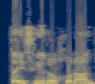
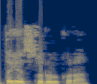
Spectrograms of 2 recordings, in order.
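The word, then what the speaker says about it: Taysir al-Qur'an: यस्सरा युयस्सिरु तैसीर, वो एक तफसीर भी है, तैसीरुल कुरान, तो लोग उसको पढ़ते हैं तैसरुल कुरान, अक्सर लोगों को मैंने ये गलत तरीके में प्रोनाउंस करते सुना है, वो है तैसीरुल कुरान।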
